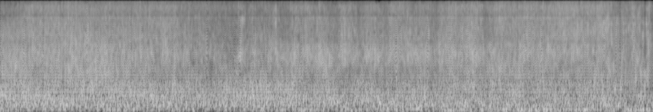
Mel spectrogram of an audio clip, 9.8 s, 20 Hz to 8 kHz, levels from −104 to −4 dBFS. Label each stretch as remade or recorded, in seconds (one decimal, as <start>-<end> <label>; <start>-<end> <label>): 0.0-9.8 remade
